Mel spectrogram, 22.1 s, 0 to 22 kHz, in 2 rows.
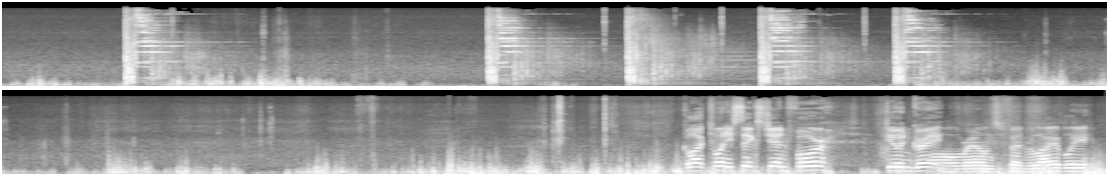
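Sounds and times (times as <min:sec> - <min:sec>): pistol shots: 0:01.2 - 0:02.2, 0:04.8 - 0:09.8.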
